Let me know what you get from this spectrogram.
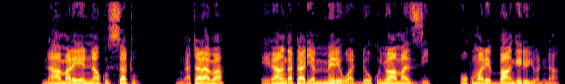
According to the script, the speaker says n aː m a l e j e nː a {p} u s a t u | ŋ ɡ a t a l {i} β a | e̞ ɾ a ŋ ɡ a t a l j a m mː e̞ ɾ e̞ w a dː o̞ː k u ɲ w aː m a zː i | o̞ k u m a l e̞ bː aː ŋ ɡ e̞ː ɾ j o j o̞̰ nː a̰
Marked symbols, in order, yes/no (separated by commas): no, no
